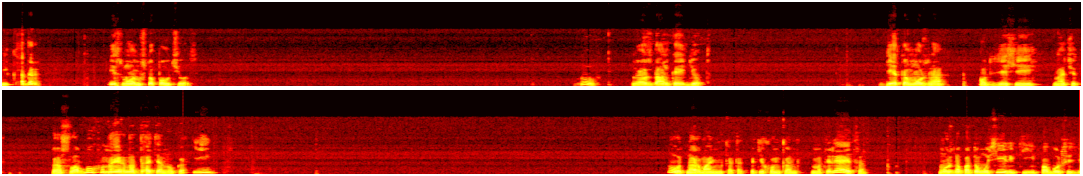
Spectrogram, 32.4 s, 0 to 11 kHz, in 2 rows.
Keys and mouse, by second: 1.4 click, 1.9 space, 8.1-9.5 middle drag, 12.7 space, 13.6 click, 15.6 middle click, 16.4 r, 18.5 r, 20.0 i, 21.1-29.2 drag, 29.5 KP_1.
